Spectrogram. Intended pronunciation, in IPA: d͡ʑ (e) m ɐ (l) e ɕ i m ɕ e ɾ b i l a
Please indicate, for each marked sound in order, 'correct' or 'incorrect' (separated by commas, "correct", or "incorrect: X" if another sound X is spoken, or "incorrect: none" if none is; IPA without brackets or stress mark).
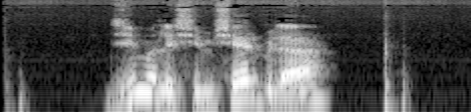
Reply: incorrect: i, correct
